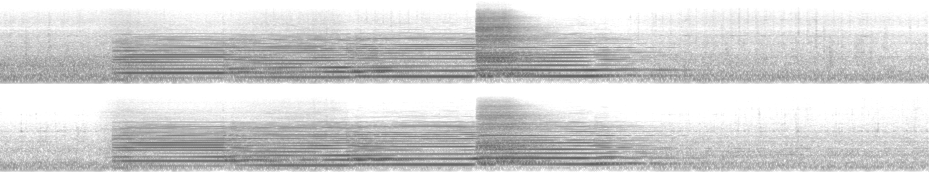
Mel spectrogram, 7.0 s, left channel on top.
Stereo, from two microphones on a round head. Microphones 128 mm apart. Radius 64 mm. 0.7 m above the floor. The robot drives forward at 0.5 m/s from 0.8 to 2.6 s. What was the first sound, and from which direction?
A violin, 10° right (ahead or behind).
